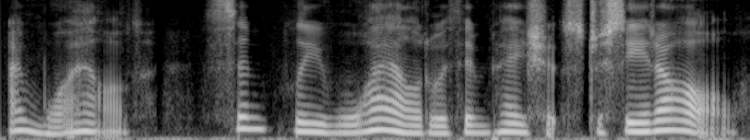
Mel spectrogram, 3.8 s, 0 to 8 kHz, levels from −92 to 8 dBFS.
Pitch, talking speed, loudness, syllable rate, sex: 185 Hz, 145 wpm, -16 LUFS, 4.2 syllables/s, female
